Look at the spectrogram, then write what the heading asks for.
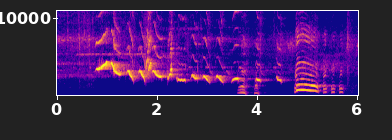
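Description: Bird calling: a rapid series of high, falling chirps, about three a second, then a few lower, fuller notes, the loudest a single arched call about five seconds in.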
